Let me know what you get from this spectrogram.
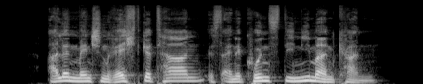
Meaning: you can't please everyone's interests
- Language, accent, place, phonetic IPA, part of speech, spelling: German, Germany, Berlin, [ˈalən ˈmɛnʃn̩ ʁɛçt ɡɛˈtaːn ɪst aɪ̯nə kʊnst diː ˈniːmant kan], proverb, allen Menschen recht getan, ist eine Kunst, die niemand kann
